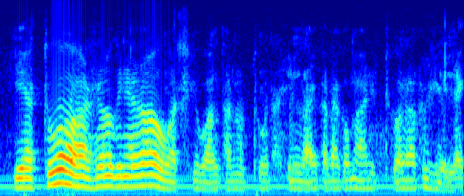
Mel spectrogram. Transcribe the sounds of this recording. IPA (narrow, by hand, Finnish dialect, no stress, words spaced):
jɑ tuohɑ̃ː se oŋki ne rɑˑuʋːɑt siʋɑltɑnut tuotɑ̥ silː ɑikɑnɑ ku mĭn̆æː nyt tuolːɑ rysilːæ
